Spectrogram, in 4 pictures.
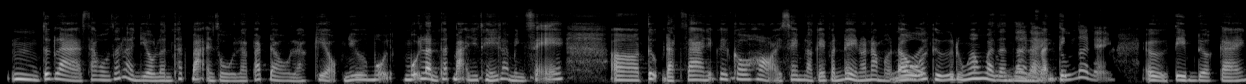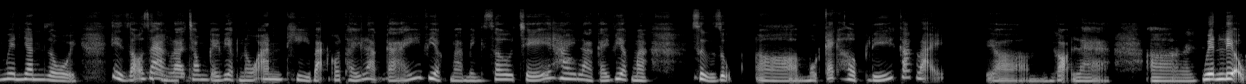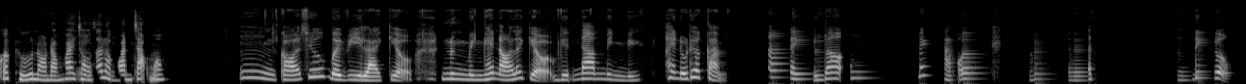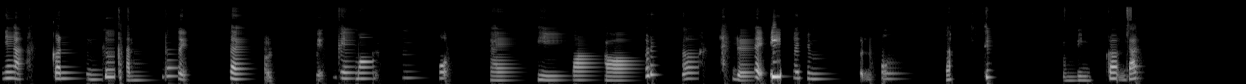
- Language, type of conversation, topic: Vietnamese, podcast, Món ăn tự nấu nào khiến bạn tâm đắc nhất, và vì sao?
- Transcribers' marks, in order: other background noise; distorted speech; tapping; unintelligible speech; unintelligible speech; unintelligible speech; unintelligible speech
